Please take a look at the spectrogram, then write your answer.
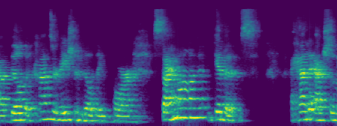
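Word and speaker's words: siamang: They are actually expanding to, build a conservation building for Simon gibbons. I had to actually look up the pronunciation because it's spelled really crazy, but so the Simon gibbons are an endangered species, and they're gonna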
